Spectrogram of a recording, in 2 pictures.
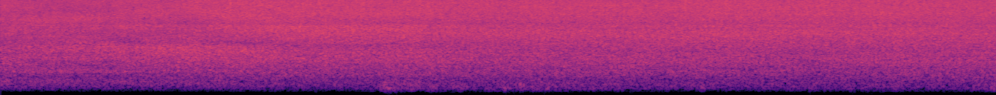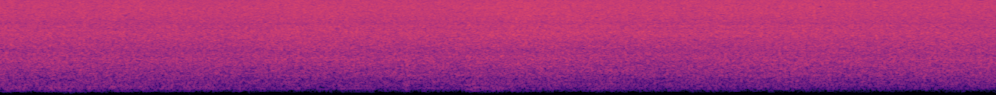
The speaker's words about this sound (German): Boah, es wird ja immer heftiger. Ach du Scheiße. Das regnet aus Eimern. Das nennt man Starkregen.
